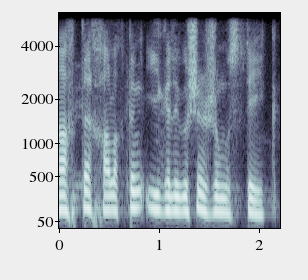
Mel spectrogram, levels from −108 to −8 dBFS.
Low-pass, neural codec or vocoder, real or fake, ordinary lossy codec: 5.4 kHz; codec, 16 kHz in and 24 kHz out, 1 kbps, XY-Tokenizer; fake; none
